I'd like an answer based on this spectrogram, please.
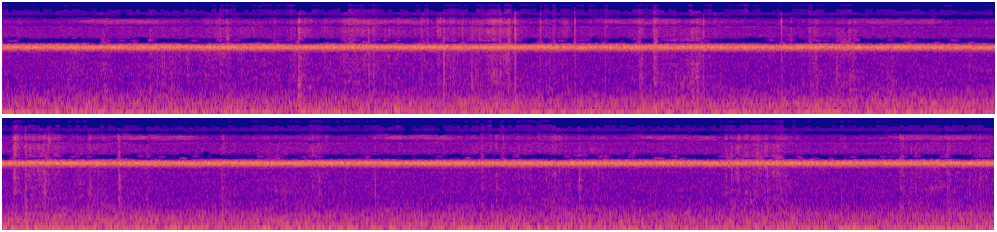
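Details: Bell crickets chirring in a dense, unbroken high ringing band that holds steady throughout, with frequent soft crackles and pops from a campfire scattered across the recording.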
